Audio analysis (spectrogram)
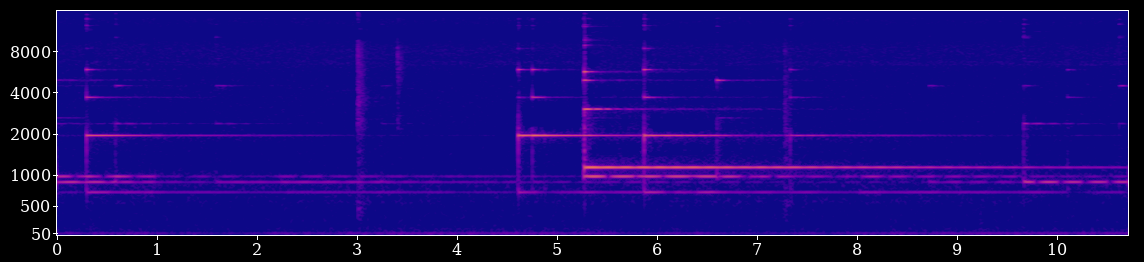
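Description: Long hollow metal wind chime tubes, hanging from one hand, are swung so the striker hits them. A few separate strikes ring out as clear, sustained tones around 1.1 kHz with bright overtones. Each tone overlaps the last and decays slowly over a quiet, low background hum.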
